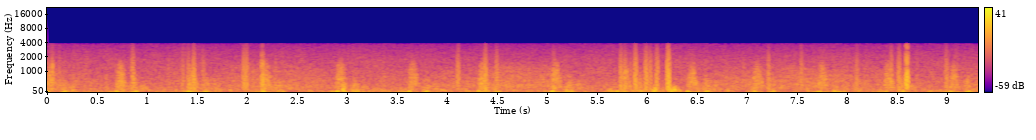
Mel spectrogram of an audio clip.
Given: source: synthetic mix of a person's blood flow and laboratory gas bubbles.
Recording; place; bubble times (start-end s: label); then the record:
Doppler ultrasound of blood flow; subclavian vein
0.02-0.10 s: bubbles
From the record:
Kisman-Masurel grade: 121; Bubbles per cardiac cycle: 1 to 2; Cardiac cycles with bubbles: 10 to 50%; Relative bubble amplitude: barely perceptible (0.100 to 0.250); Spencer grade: 2 (many but less than half of the cardiac periods contain bubble signals, singularly or in groups); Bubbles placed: anywhere in the cardiac cycle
